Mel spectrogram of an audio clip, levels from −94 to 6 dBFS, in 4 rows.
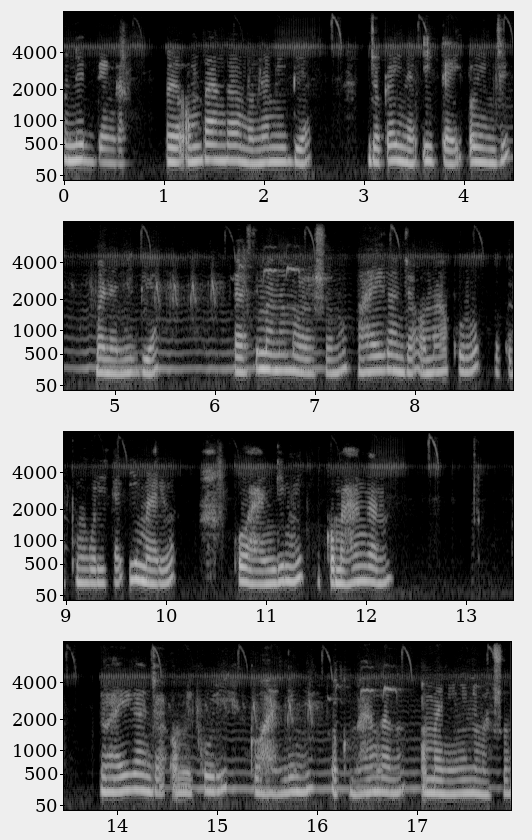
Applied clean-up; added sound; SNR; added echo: neural mask model RNNoise.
